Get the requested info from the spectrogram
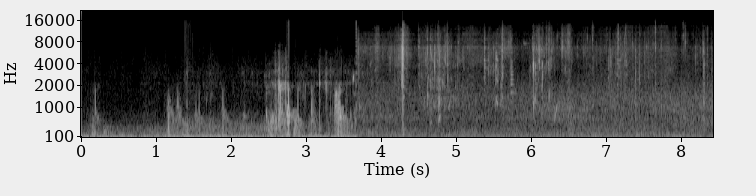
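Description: Water splashing and sloshing around a camera held at the waterline as a hooked bass is brought up at the surface, with a heavy low rumble on the microphone. Just over halfway through it cuts abruptly to a quieter hiss with scattered light clicks.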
